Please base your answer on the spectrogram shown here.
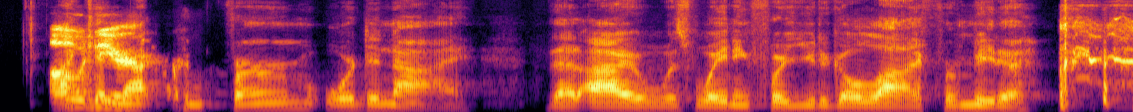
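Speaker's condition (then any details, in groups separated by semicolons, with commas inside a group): No condition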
